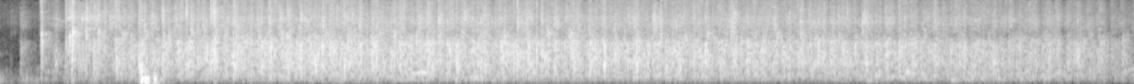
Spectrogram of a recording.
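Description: Loud, sustained applause from a municipal council audience, standing to congratulate three new aldermen on their coming four-year term, many hands clapping densely and steadily for about fifteen seconds after a brief low thump at the start, with no speech over it.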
